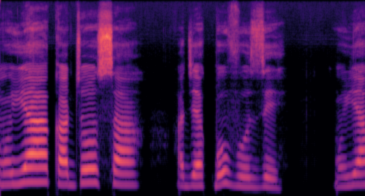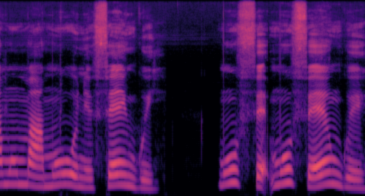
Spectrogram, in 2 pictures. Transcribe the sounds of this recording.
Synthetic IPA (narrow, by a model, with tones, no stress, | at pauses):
mu˨ja˦ka˧d͡ʒo˦sa˧ | a˨d͡ʒɛ˧˨k͡po˨˦vo˨ze˨ | mu˨ja˦mu˦ma˨mu˦wo˨ne˨fɛ˦ŋ˨ɡʷe˨ | mu˦fmu˦fɛ˨˦ŋ˦ɡʷe˨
